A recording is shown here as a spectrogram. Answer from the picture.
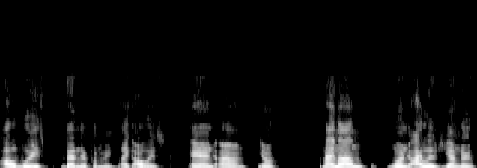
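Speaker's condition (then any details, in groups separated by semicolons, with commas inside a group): Cerebral palsy; mentally unaffected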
